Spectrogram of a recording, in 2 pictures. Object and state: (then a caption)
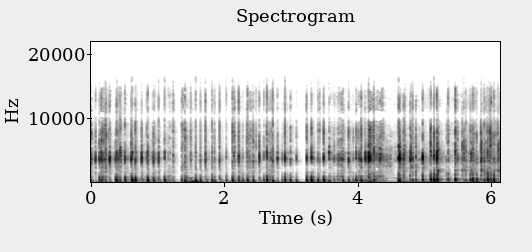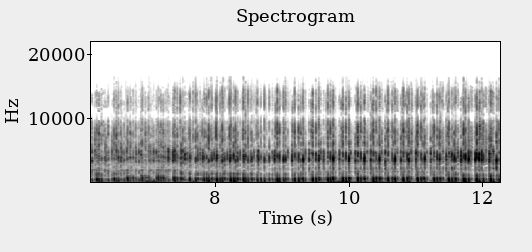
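Fake plastic pear. An artificial plastic pear is tapped rapidly with a lo-fi sound, making a dense stream of short, dry, bright clicks that blur into a rattling, scraping texture. The tapping stays steady and grows slightly louder and fuller after the first few seconds.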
